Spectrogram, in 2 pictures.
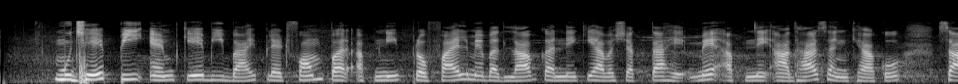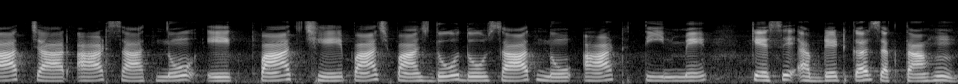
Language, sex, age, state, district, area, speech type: Hindi, female, 30-45, Madhya Pradesh, Harda, urban, read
